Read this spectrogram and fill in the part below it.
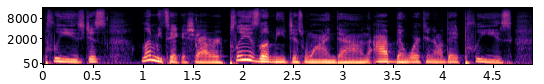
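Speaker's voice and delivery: put-on begging, pleading tone. Retelling asking to shower and wind down after working all day: imitating own begging. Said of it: "I'm begging him".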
